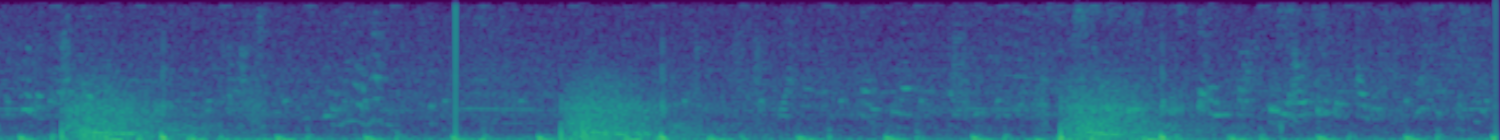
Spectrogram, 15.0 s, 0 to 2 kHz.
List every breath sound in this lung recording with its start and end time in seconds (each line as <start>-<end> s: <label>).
0.59-1.54 s: inhalation
1.56-2.50 s: exhalation
5.60-6.55 s: inhalation
6.57-7.52 s: exhalation
10.64-11.59 s: inhalation
11.59-12.54 s: exhalation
